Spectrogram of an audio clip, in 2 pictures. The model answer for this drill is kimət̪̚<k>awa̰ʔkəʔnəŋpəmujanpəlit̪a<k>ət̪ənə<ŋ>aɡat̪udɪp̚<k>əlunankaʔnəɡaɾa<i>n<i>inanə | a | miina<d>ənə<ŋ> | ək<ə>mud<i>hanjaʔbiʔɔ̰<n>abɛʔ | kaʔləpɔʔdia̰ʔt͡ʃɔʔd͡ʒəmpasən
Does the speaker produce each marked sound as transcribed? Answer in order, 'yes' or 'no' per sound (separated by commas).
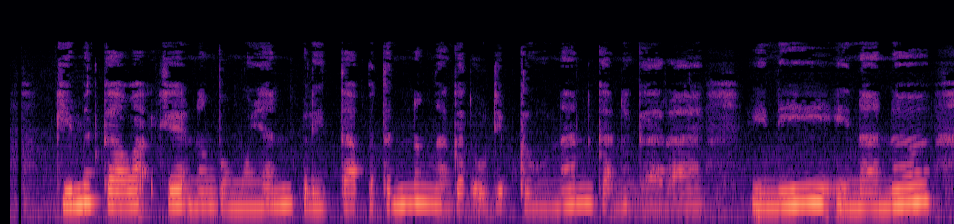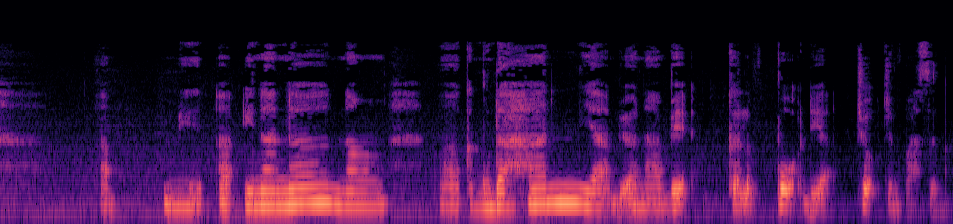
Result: yes, no, yes, yes, yes, yes, no, yes, yes, no, yes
